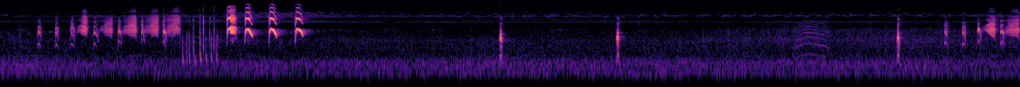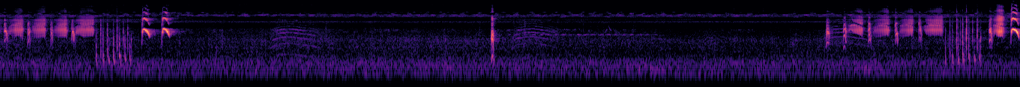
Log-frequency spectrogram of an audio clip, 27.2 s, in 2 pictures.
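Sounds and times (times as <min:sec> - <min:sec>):
boat-tailed grackle Quiscalus major calls: 0:00.5 - 0:04.1, 0:12.0 - 0:16.0, 0:24.6 - 0:27.1.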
